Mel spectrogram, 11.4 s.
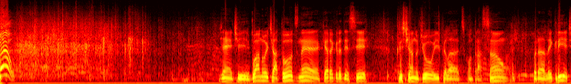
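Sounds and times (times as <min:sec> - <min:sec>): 
audience applause: 0:00.0 - 0:03.4
faint crowd voices: 0:01.2 - 0:11.4
speech: 0:04.4 - 0:11.4.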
